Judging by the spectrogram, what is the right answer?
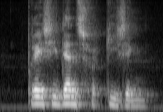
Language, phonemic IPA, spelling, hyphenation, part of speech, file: Dutch, /ˌpreziˈdɛntsfərˌkizɪŋ/, presidentsverkiezing, pre‧si‧dents‧ver‧kie‧zing, noun, Nl-presidentsverkiezing.ogg
- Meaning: presidential election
